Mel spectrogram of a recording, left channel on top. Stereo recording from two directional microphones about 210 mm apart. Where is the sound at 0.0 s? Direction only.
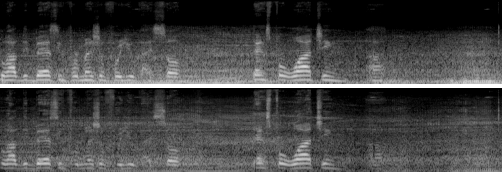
10° right (ahead or behind).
